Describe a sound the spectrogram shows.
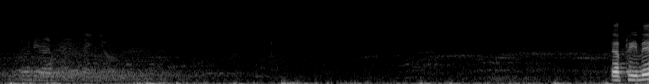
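A man speaks slowly and solemnly into a microphone in a softly echoing room.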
